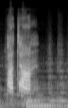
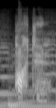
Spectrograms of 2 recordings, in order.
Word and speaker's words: Pakhtun: The term Pathan is the Indian mispronunciation of the name the Pathans give themselves. Pakhtun.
